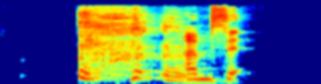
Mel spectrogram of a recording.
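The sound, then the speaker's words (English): A voice mimics a cough: a short, throaty burst of rough, voiced hacking lasting under a second, fairly loud, with brief silence before and after. “With the cough. Ew.”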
